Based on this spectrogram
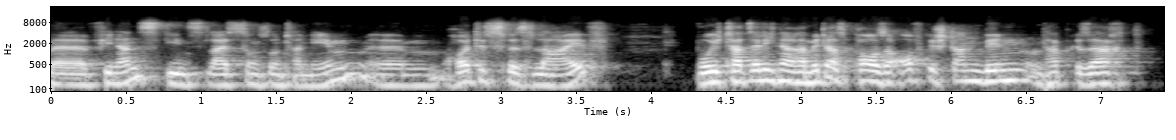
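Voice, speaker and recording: With a creaky, medium-pitched voice, this forties-aged guest from Emsland tells the story of his career over a remote call. His northern German accent and frequent fillers run through his interview answers.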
